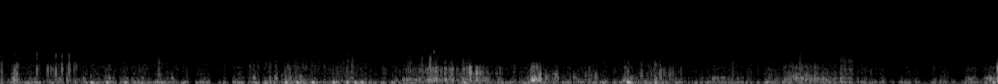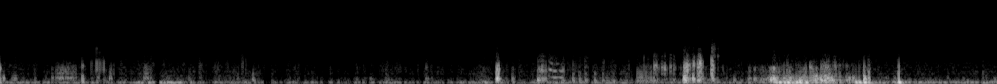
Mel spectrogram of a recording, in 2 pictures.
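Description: Low gurgling rumbles and bubbling sounds come and go irregularly, louder near the end: ordinary stomach rumbling (bowel sounds).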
